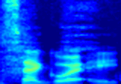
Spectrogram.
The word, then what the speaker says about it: segue: Anytime you use a segue, you get where you need to go. Perfect. Um, segue, also 2 syllables, so you're good on that one.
